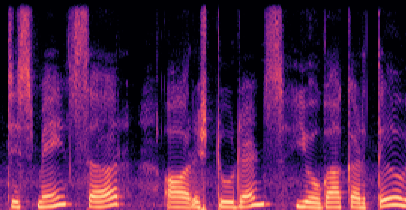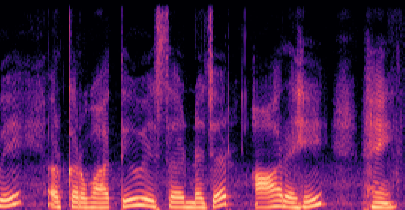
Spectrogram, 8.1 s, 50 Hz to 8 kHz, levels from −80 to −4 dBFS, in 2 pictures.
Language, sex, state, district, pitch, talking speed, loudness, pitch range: Hindi, female, Maharashtra, Mumbai Suburban, 195 Hz, 110 wpm, -15 LUFS, 185-255 Hz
